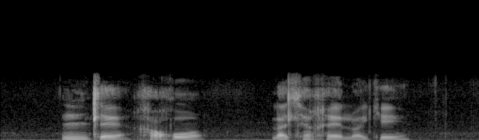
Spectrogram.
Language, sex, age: Tswana, male, 23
